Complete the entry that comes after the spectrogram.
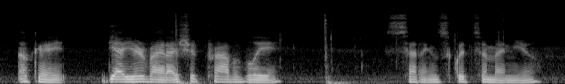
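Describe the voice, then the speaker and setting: Speaking with a non-native accent, a man at medium pitch goes at a fairly slow pace with long, frequent pauses and monotone, flat intonation. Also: very even loudness. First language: not English. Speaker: gaming streamer. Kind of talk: live gameplay stream chat. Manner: casual, hesitant with fillers.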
